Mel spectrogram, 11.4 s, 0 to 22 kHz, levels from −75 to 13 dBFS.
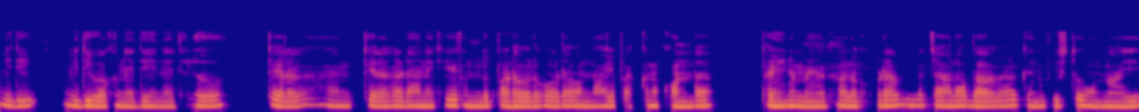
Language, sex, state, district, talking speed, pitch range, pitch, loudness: Telugu, male, Andhra Pradesh, Visakhapatnam, 95 wpm, 150-165 Hz, 155 Hz, -20 LUFS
